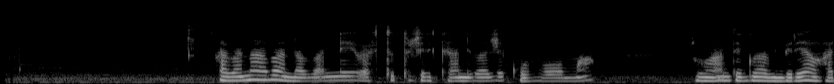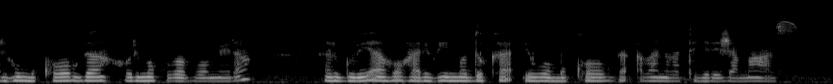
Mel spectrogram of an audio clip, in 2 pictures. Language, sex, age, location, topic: Kinyarwanda, female, 25-35, Kigali, health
